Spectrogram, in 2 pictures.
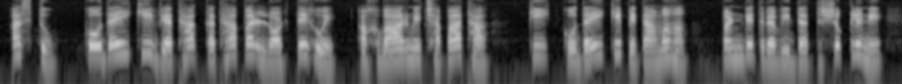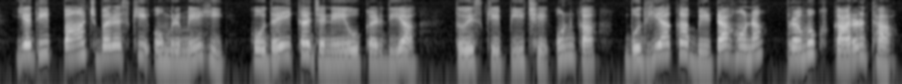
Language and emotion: Hindi, neutral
